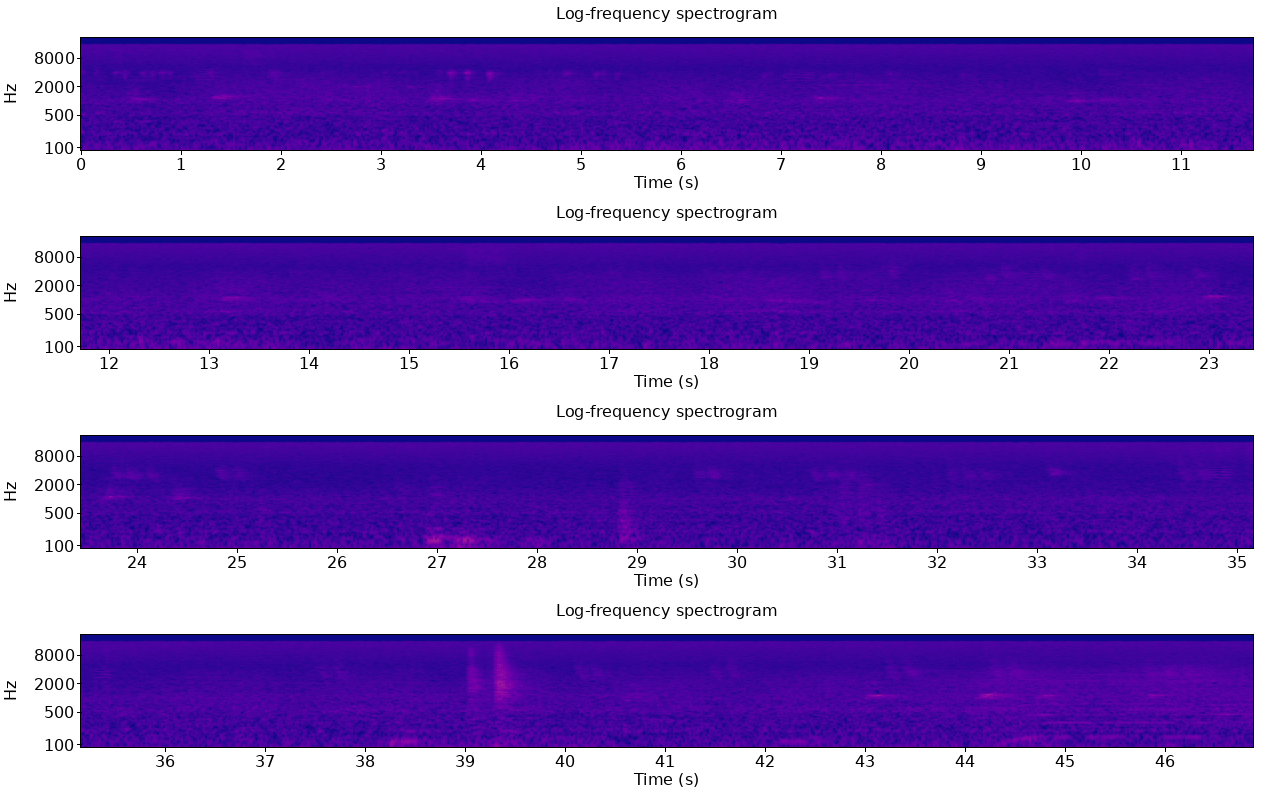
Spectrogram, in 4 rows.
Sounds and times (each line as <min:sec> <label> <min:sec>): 0:44.1 Motorway 0:46.8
